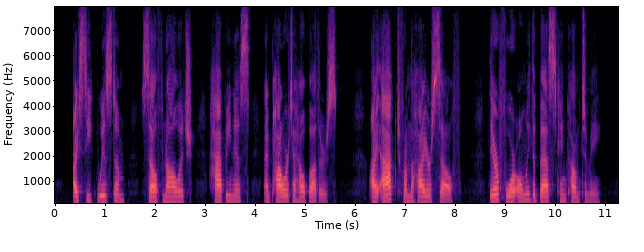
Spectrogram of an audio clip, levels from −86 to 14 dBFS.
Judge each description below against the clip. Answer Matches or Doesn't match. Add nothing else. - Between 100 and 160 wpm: Matches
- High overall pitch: Matches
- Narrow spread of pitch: Matches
